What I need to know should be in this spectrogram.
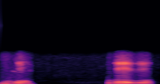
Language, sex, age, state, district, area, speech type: Hindi, male, 30-45, Uttar Pradesh, Pratapgarh, rural, conversation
